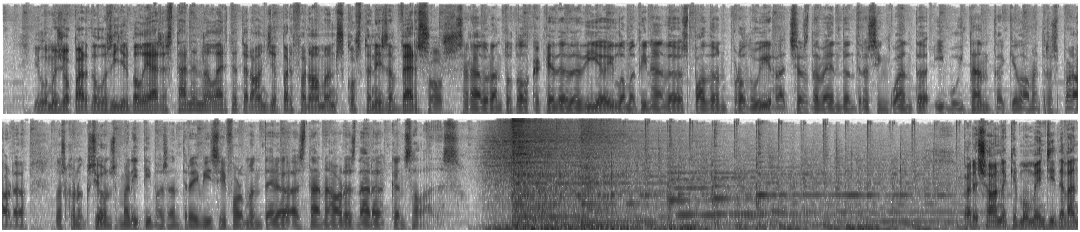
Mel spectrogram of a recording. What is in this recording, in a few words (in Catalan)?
locució notis ràdio vent; IB3 Notícies; Leonardo deixa vents superiors als 100 km/h a punts de les Balears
